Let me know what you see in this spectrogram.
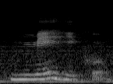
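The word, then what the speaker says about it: México: extremo extremo extranar Tá mas existe uma exceção também quando se trata de nome de país ou de cidade aí você vai fazer o som do rr como na palavra merico merico ou a cidade ou a raca ou a raca tá então se for de país ou de cidade pode pode ler como RR Isso é uma exceção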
